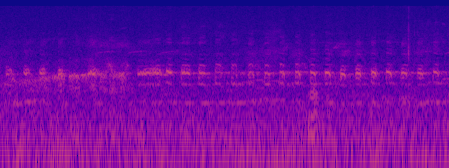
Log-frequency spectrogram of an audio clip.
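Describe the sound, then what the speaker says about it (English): Farm chickens kept as backyard livestock, clucking and murmuring in a loose, repeated rhythm at moderate distance, fairly quiet and unaccompanied by talk. "That is our chickens."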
